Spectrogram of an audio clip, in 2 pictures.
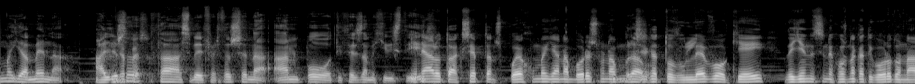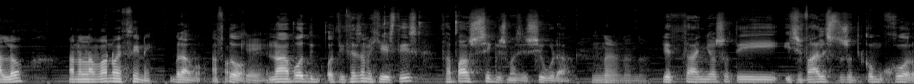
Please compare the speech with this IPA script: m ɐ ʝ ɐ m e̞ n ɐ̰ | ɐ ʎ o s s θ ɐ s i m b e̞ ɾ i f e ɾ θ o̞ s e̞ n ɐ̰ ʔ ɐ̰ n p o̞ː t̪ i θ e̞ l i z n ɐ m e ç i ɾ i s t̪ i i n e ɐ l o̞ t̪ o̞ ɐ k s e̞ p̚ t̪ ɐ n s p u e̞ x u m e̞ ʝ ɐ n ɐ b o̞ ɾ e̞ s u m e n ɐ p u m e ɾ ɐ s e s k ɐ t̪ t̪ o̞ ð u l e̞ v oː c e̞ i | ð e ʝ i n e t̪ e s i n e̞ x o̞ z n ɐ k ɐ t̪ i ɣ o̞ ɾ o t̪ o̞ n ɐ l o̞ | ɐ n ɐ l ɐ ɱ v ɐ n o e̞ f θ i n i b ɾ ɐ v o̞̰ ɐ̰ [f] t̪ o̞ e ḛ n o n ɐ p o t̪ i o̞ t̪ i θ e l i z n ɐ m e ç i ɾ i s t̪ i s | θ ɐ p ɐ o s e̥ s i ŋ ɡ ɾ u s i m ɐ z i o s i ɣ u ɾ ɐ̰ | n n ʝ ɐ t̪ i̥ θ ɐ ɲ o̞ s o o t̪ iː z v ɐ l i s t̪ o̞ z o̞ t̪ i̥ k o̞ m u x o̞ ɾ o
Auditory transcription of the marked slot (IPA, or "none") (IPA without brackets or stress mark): f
